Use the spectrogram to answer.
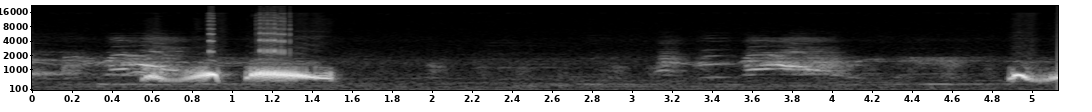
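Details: Cooing of a spotted dove, played to provoke decoy doves into answering. A wavering coo runs into a long, steady mellow note. Softer, higher bird chirps follow, and another coo begins at the end.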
